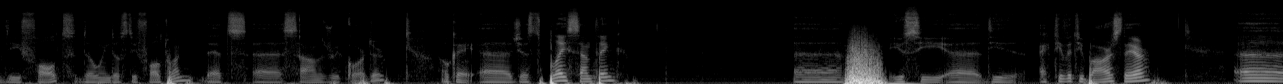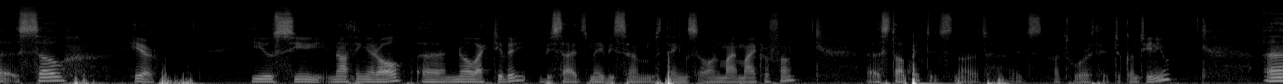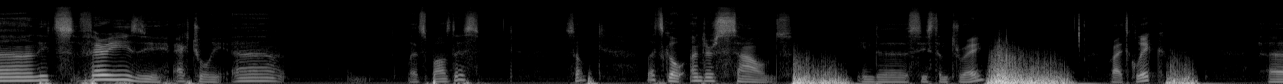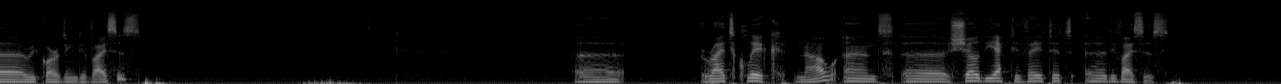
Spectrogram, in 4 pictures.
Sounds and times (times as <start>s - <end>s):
Speech: 0.0s - 6.4s, 7.9s - 11.6s, 12.4s - 14.5s, 15.3s - 20.9s, 21.5s - 24.6s, 25.4s - 28.6s, 29.7s - 30.6s, 31.3s - 33.6s, 34.2s - 35.6s, 36.8s - 37.3s, 38.3s - 40.0s, 44.2s - 44.8s, 45.5s - 50.3s.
